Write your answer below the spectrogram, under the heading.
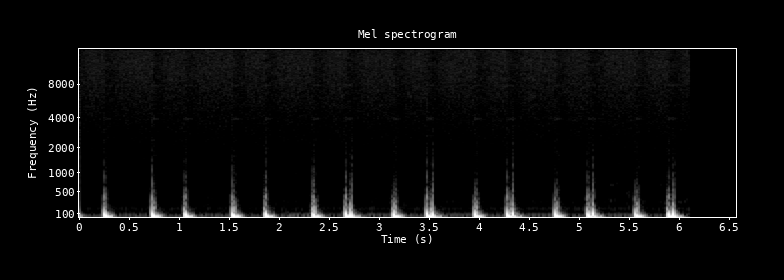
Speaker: The second sound will be split upon inspiration and usually will be heard as single on expiration. The physiologic split second is heard best at base left with the diaphragm chest piece.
